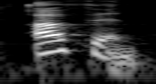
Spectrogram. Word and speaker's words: often: this word sorry we we need to pronounce this word as ofen like that and then the third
